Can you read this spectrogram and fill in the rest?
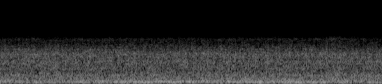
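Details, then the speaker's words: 2014 Subaru Forester with CVT, about 2150 miles, 19–21°F outside, engine now warm: a low, steady, even hum at a normal 650–700 rpm idle, with no knocks or surges. "You can see the motor RPM now is 650, 700, as it should be on a warm motor."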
